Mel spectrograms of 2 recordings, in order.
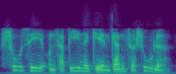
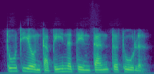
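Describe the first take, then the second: First: S, SCH, Z and G sounds are kept. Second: S, SCH, Z and G become a D sound. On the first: The sentence is said the way an adult says it. The speaker calls it right. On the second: A child who cannot yet say these sounds said it. The speaker calls it wrong.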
